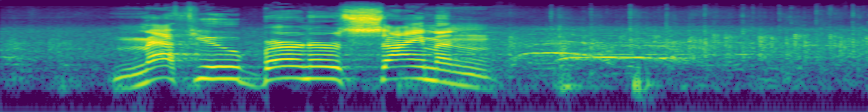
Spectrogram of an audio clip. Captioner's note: cheering and applause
